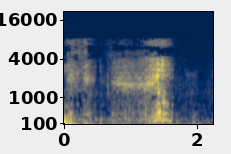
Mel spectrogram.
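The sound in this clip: Sheets of church stationery paper knocked down, giving a dry, papery rustle and slide that holds steady for over a second and then fades quickly into quiet.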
